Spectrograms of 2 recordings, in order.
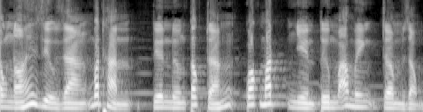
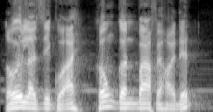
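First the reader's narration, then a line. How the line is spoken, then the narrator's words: Cold scoff. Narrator (Vietnamese): Tư Mã Minh lạnh lùng hừ một tiếng nói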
